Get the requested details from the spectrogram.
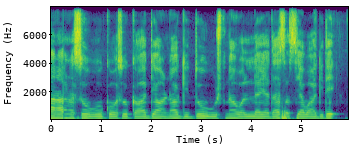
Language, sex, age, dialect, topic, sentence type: Kannada, male, 25-30, Coastal/Dakshin, agriculture, statement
